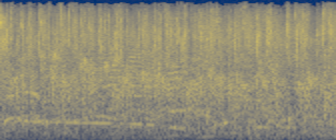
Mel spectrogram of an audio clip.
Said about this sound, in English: So you guys can give him a round of applause.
